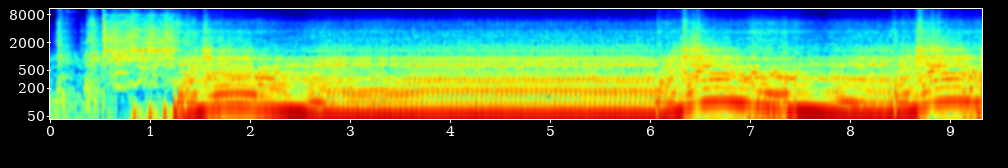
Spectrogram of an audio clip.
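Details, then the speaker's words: Supercharged Scion FR-S track car, cold start after fitting HKS equal-length header and overpipe to cure an exhaust leak, tune still needing adjustment: clean, smooth revs rising and falling with no ticking or puffing; much smoother rev range. "But let's see how this thing sounds. Oh, the rev range is so much smoother."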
